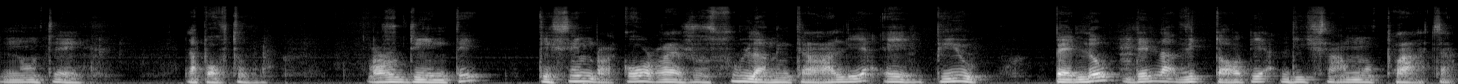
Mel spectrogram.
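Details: Aphasic reading aloud with word errors, from the artwork 'Velocità Zero' (Venice Biennale 2007), which presents aphasia; aphasia.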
